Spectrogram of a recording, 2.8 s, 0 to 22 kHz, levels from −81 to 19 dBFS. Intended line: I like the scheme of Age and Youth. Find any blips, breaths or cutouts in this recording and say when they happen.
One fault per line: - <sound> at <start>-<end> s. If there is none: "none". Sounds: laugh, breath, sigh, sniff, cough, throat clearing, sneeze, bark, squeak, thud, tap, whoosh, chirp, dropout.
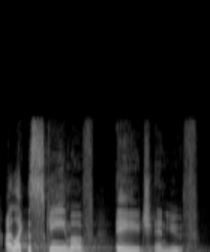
none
